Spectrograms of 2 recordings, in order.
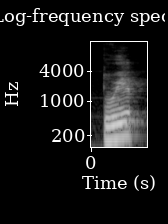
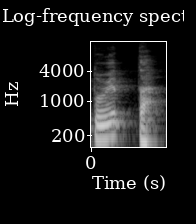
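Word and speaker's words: Tuyết: okay beautiful right okay TW don't say twet no no no TW no TW just and it break it right there at the end of it TW M so TW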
